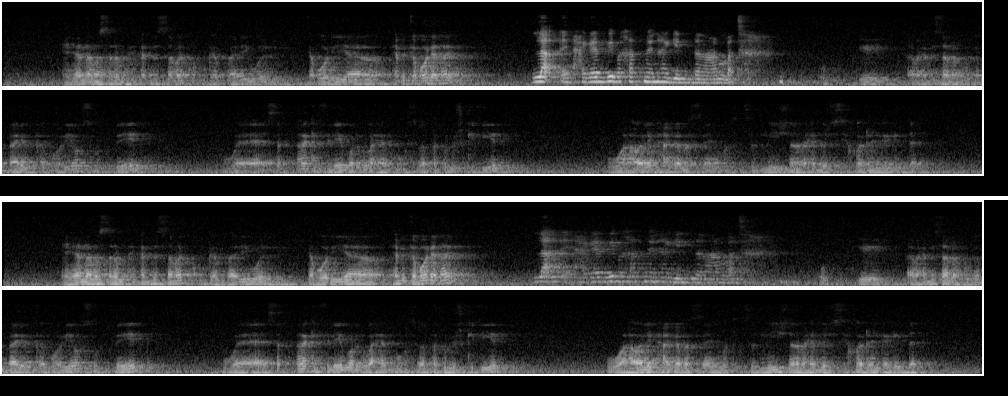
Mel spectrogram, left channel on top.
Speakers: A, on the right; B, on the left.
A: يعني انا مثلا بحب السمك والجمبري والكابوريا بتحبي الكابوريا طيب
B: لا الحاجات دي بخاف منها جدا عامة <laughs>
A: اوكي انا بحب السمك وجمبري وكابوريا وسبيط وسمك الفيليه برضو بحبه بس ما باكلوش كتير وهقول لك حاجه بس يعني ما تتصدميش انا بحب الفسيخ والرنجه جدا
